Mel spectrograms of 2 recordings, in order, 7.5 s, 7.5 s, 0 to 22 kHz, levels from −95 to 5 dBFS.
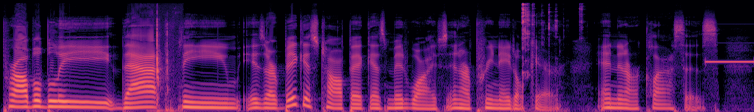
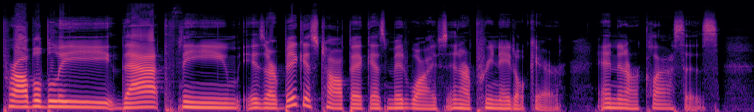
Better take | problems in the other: second | keyboard typing; noticeable; at 1.5 s; peak 4 dB below the speech // jangling keys; noticeable; at 5 s; peak 6 dB below the speech // phone ringing; noticeable; at 7 s; peak 5 dB below the speech

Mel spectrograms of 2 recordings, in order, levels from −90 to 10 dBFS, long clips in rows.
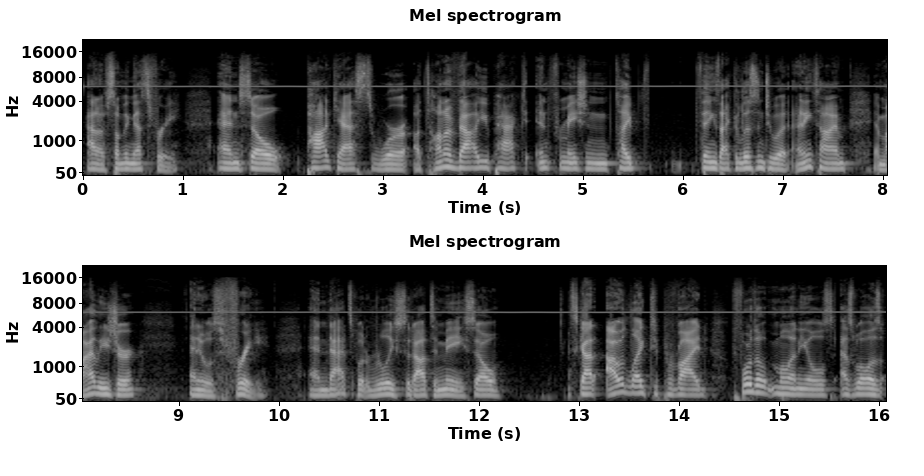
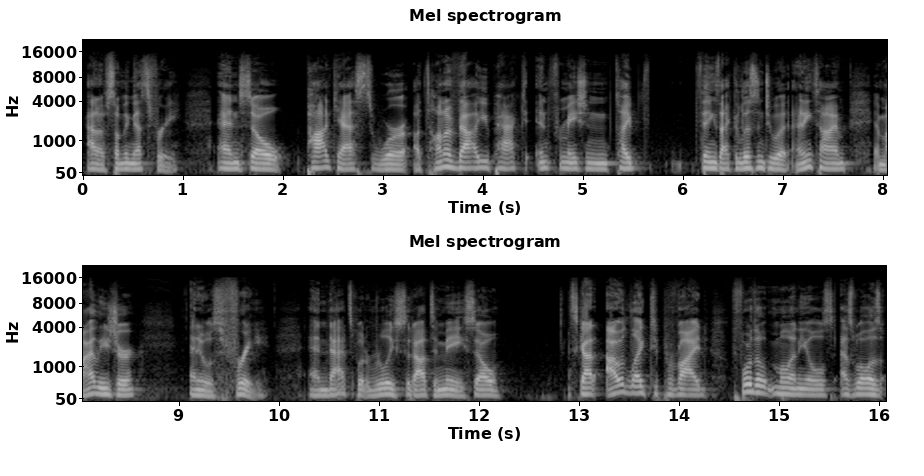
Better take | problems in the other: second | high-pitched whine; noticeable; throughout; 6 kHz, 15 dB below the speech

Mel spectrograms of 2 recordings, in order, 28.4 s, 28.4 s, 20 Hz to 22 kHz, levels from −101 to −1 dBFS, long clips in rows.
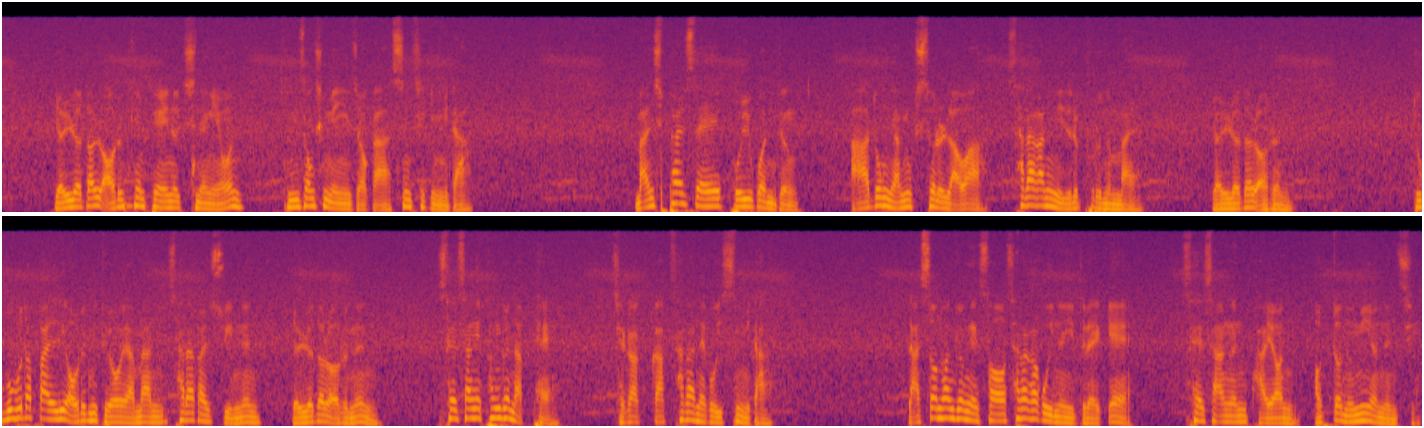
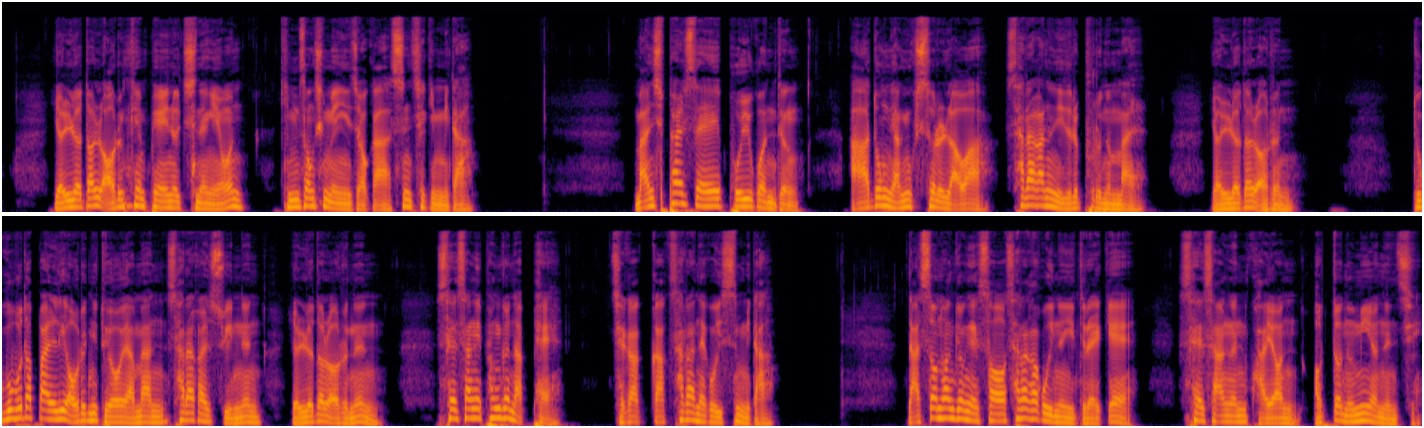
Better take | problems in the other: second | hiss; noticeable; throughout; 10 dB below the speech

